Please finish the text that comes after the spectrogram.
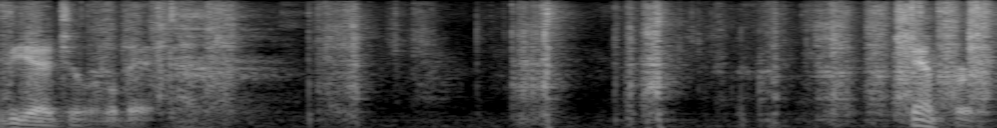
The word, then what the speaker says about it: chamfer: Chamfer. I think it's a chamfer. There's an H in there. I don't think it's silent.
